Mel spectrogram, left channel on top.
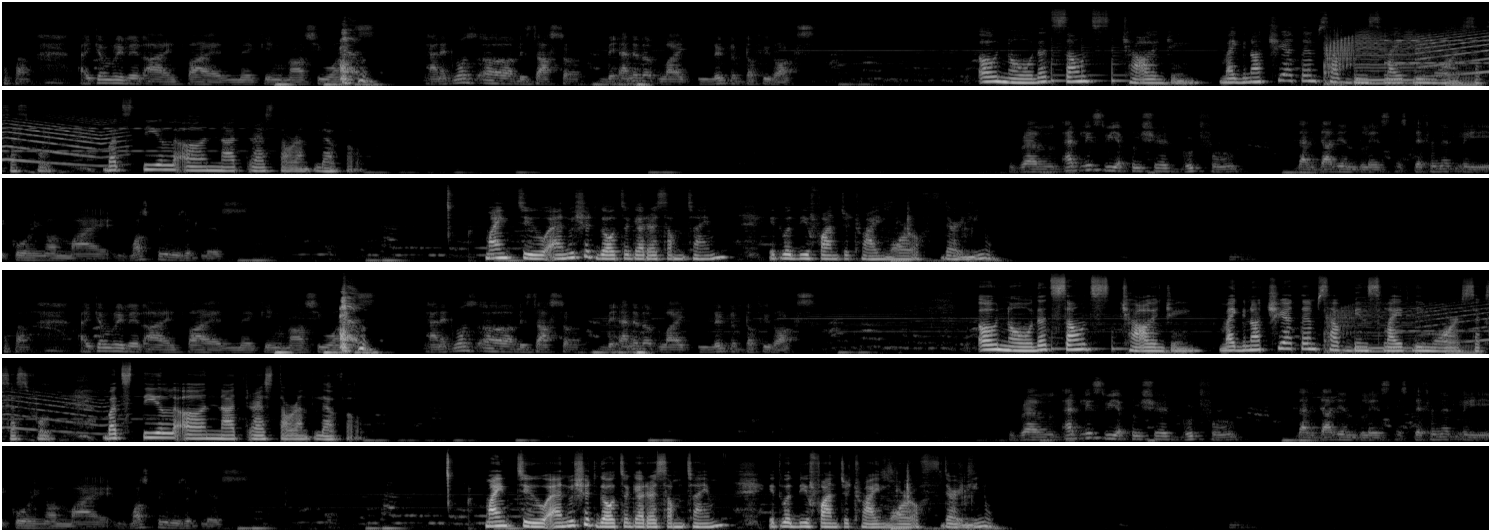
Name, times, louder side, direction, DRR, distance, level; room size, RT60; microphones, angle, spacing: voice 1, 0.0-3.7 4.2-8.1 24.9-27.3 27.8-32.2 42.0-42.2, equal, ahead, 0.5 m, -44 dB
voice 2, 3.4-3.7 8.6-8.7 9.7-18.5 33.5-33.7 34.2-39.7, right 4 dB, 75° right, 0.5 m, -28 dB
sound 1, 10.5-11.4 13.2-17.0, left 5 dB, 45° left, 0.6 m, -42 dB
3.5 x 3.5 x 3.7 m
head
